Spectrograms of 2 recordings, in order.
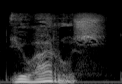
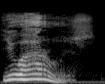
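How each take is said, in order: First: Firm father. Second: Insisting father. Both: Acted. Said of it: "papanya mengatakan".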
